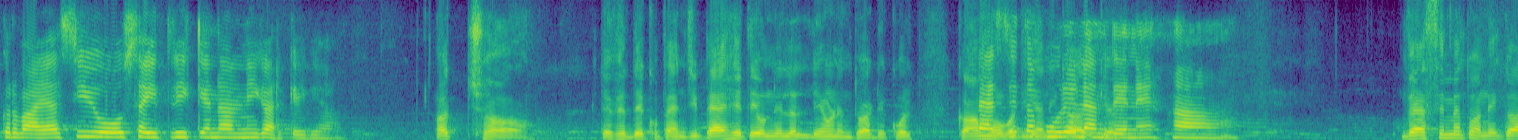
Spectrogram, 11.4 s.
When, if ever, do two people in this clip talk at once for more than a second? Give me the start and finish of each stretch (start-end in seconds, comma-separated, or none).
none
